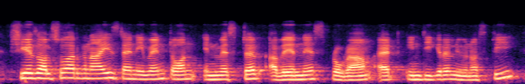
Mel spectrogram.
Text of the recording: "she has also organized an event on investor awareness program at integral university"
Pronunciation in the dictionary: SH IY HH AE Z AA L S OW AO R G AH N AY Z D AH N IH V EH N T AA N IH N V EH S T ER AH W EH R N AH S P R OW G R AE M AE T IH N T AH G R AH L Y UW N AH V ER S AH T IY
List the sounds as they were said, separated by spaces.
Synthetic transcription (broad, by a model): SH IY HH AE Z AA L S OW AO R G AH N AY Z D AH N IH V EH N T AA N IH N V EH S T ER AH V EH R N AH S P R OW G R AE M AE T IH N T AH G R AH L Y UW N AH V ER S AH T IY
